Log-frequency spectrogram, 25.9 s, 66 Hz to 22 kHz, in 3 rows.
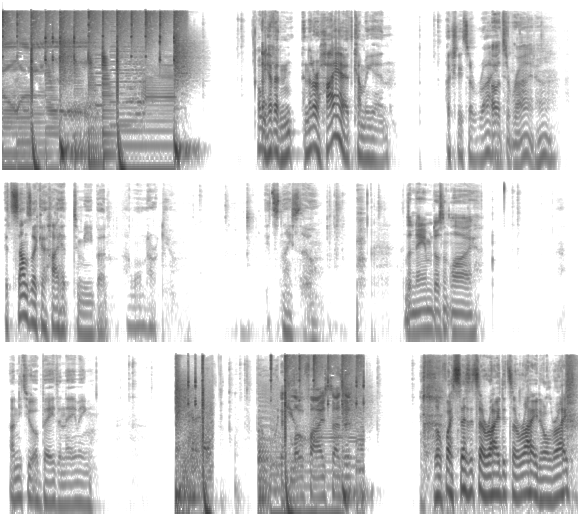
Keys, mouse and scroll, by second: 0.6 click, 2.6 space, 3.3 click, 4.9-5.5 scroll down 2, 6.2 click, 7.7-8.3 scroll up 3, 9.0 ctrl+Up, 11.6 scroll up 1, 12.3 ctrl+Down, 12.9 ctrl+Up, 13.3 ctrl+Down, 14.9 click, 18.9 click, 19.7-20.8 typing, 20.6 click, 22.6 space, 23.2 click, 24.0 click, 24.8 click, 25.8-25.9 drag.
